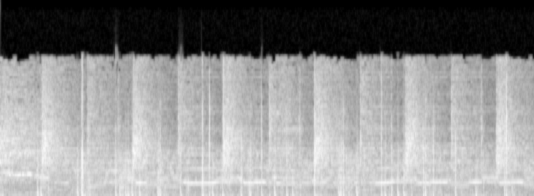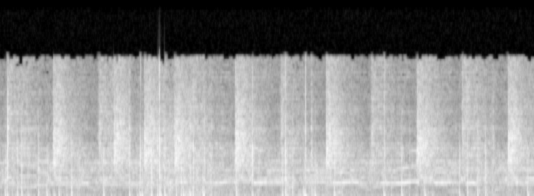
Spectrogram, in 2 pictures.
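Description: Fireworks display with rapid, continuous cracks and bangs from fountains and crackling stars, heard over loud music.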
